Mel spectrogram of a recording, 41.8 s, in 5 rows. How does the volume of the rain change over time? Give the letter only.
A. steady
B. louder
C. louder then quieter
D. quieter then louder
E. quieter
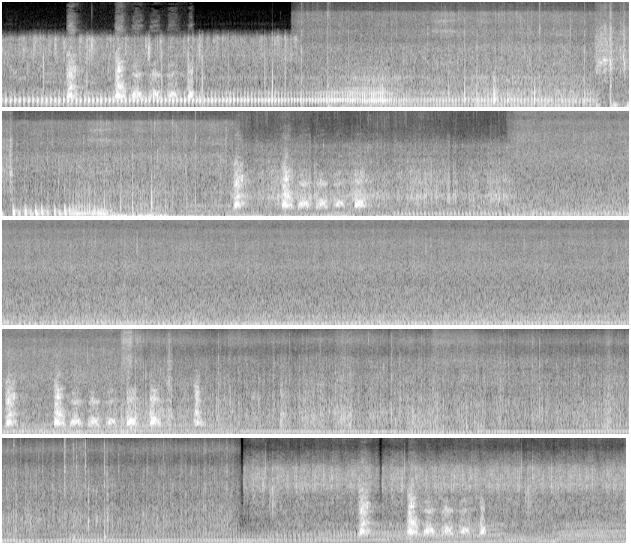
A.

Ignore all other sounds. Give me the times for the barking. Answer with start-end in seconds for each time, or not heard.
0.8-2.6, 11.4-13.4, 25.1-27.8, 38.2-39.9.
